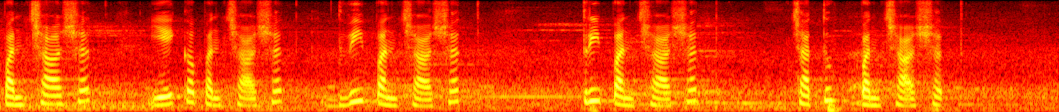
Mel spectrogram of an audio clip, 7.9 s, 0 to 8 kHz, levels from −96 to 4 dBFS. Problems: constant background noise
